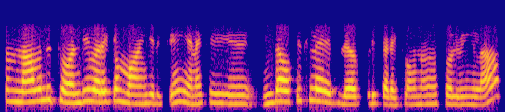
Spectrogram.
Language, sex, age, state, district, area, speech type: Tamil, female, 18-30, Tamil Nadu, Kanyakumari, rural, conversation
